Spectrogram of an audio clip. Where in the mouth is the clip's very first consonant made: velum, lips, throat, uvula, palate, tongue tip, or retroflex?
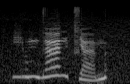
palate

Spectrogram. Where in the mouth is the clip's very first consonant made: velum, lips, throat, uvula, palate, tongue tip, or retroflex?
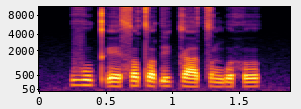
lips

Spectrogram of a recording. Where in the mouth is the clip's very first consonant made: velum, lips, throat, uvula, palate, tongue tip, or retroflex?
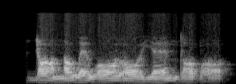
palate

